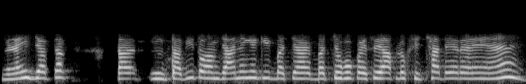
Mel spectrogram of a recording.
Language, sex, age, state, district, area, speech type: Hindi, female, 30-45, Uttar Pradesh, Azamgarh, rural, conversation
